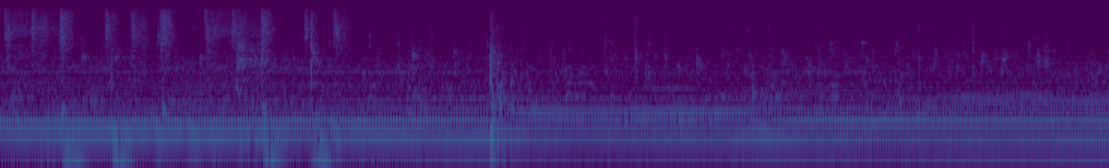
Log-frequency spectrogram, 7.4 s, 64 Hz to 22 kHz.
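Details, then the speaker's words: Nivona 930 coffee machine; customer reported howling. A few clicks, then an even, steady low pump hum during rinse, no howling; ordinary pump noise. "Ale ja na razie żadnego specyficznego wycia nie słyszę."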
